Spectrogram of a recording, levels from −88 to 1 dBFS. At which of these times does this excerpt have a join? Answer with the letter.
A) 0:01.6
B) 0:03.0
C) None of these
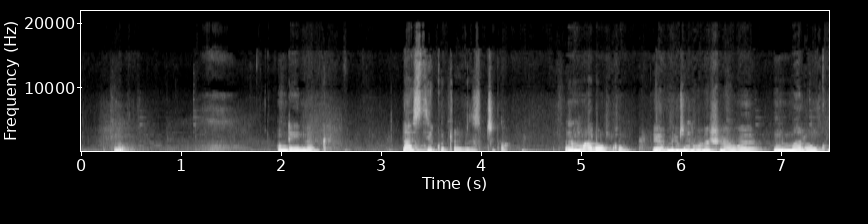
B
